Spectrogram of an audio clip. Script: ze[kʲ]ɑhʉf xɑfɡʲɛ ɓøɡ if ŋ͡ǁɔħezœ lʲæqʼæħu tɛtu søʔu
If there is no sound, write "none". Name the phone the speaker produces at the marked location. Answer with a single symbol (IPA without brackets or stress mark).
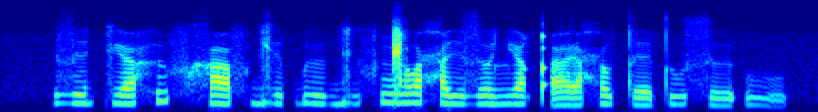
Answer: kʲ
